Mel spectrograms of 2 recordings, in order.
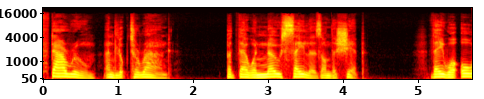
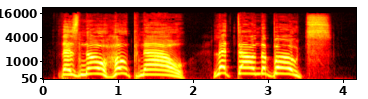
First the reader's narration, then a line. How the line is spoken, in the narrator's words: We heard someone shout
